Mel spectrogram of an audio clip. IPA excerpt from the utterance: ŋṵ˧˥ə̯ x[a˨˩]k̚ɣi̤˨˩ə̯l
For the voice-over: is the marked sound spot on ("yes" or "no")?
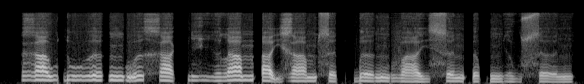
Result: yes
